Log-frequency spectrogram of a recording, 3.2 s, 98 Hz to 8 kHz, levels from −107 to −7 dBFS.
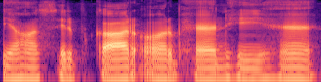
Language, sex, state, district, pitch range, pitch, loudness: Hindi, male, Jharkhand, Ranchi, 110-115 Hz, 110 Hz, -21 LUFS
